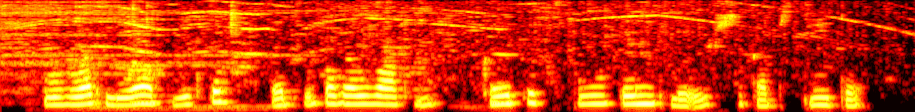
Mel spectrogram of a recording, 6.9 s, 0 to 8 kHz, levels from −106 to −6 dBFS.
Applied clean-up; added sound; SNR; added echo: classical method Wiener filter.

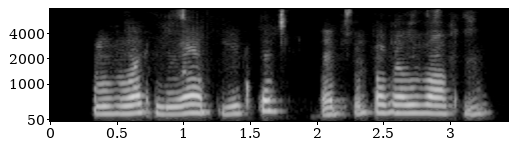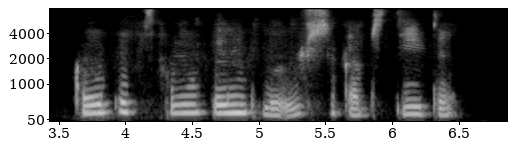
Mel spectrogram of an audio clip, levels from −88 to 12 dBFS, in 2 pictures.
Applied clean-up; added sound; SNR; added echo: neural mask model Resemble Enhance denoiser.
